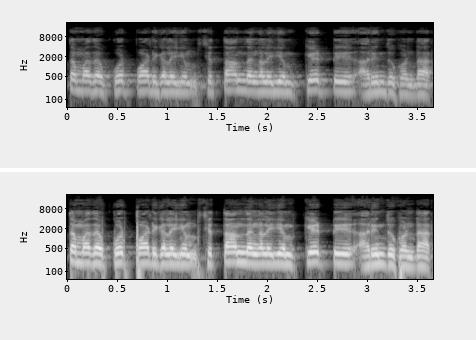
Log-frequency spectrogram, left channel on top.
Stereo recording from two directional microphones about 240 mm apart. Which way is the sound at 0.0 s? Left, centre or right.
Right.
